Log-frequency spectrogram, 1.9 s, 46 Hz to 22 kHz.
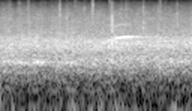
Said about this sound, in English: And the Russian National Orchestra celebrating their 20th birthday this season. Applause for section principals now, the oboist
